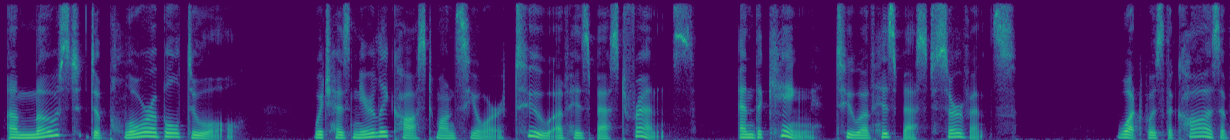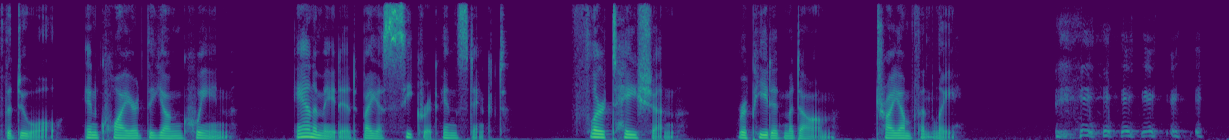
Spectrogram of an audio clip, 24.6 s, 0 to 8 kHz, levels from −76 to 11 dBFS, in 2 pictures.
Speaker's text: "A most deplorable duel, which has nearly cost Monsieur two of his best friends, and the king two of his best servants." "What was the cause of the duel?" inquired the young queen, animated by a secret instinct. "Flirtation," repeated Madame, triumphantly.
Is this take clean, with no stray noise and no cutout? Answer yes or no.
no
